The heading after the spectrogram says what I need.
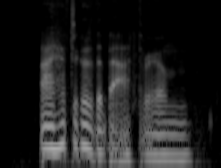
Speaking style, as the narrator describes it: I sighed

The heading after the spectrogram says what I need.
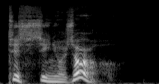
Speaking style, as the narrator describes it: he exclaimed

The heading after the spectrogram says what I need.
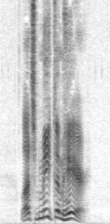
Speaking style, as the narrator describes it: shouted Stoddard

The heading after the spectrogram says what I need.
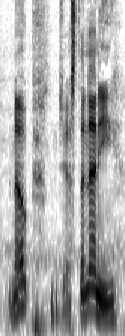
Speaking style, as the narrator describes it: laughed nervously to this and didn't know what to say back, so I said

